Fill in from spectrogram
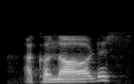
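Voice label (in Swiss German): "kanales", alsace Haut-Rhin; vin; eau de canal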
